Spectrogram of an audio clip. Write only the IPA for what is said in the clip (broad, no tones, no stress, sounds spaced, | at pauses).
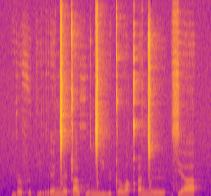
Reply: j ə˞ f ø k i r ɛ ŋ͡ǀ ɛ ʈ a xʷ ə˞ ŋ͡ǀ i lʲ ø ʈ ø lˠ a qʼ ɛ ŋ͡ǀ ø | sʲ a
